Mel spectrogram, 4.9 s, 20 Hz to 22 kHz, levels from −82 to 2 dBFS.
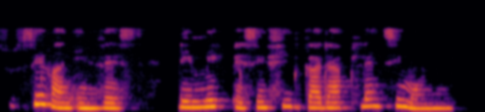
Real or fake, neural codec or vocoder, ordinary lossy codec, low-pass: real; none; none; none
